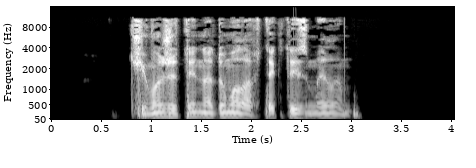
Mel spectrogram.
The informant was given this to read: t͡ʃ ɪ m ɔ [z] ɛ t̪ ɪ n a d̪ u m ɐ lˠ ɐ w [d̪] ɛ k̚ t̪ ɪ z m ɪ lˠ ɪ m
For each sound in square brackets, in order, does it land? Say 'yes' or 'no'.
no, no

